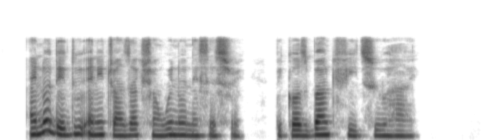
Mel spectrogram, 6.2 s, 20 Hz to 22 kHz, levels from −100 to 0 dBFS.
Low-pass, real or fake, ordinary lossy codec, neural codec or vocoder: 7.2 kHz; real; none; none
